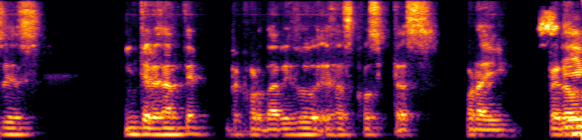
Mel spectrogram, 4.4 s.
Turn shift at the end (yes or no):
yes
